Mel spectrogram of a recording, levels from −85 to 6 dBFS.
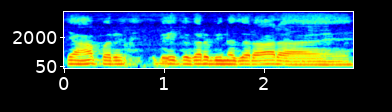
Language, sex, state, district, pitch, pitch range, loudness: Hindi, male, Haryana, Rohtak, 145 Hz, 130-150 Hz, -14 LUFS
